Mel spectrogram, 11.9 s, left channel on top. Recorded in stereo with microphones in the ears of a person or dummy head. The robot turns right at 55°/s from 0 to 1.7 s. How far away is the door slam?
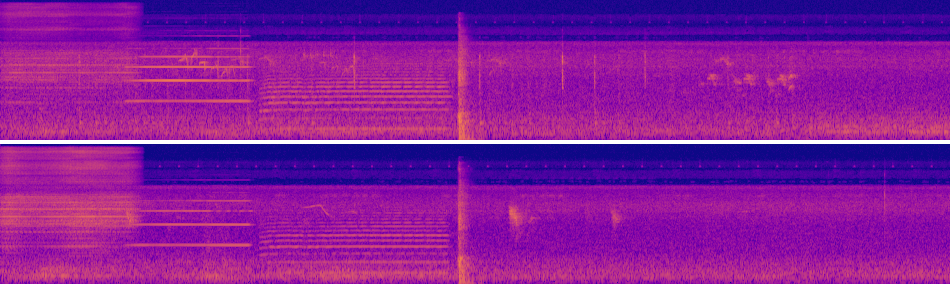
About 1.6 m.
